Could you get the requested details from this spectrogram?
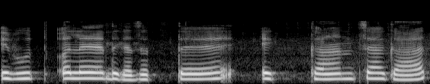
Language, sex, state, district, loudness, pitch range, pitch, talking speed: Chakma, female, Tripura, Dhalai, -13 LUFS, 245-270 Hz, 260 Hz, 85 wpm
